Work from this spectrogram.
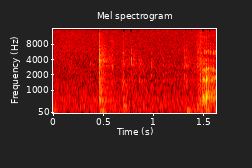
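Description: Computer keyboard typing in NetBeans: a few soft key clicks, with a quiet gap between two short bursts of keystrokes, close and faint, with no talking.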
